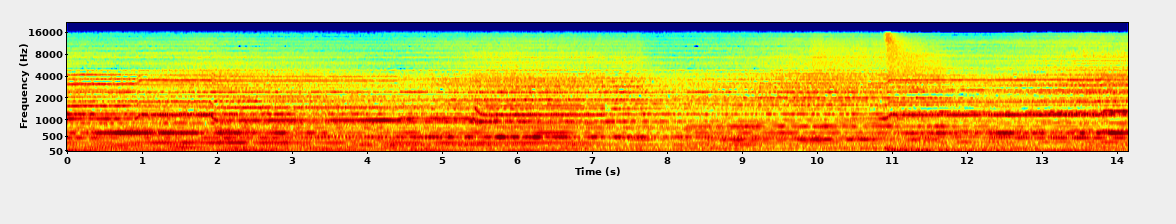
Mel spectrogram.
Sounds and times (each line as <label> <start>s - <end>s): choir 0.0s - 14.1s
flute 0.0s - 14.1s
